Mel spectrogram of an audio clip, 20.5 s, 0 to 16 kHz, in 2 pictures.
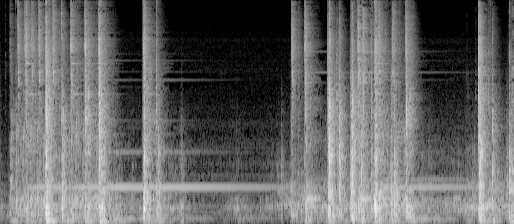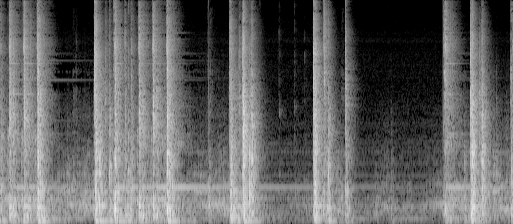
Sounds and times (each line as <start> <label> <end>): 0.0 Pinball machine 20.5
